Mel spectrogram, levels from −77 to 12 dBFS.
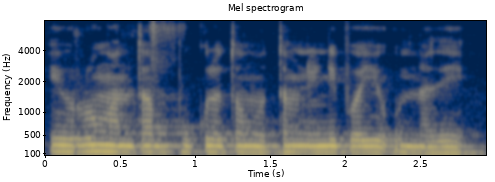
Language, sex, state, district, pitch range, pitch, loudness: Telugu, male, Telangana, Komaram Bheem, 130-135 Hz, 130 Hz, -14 LUFS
